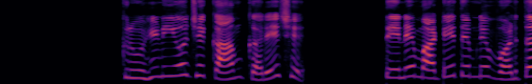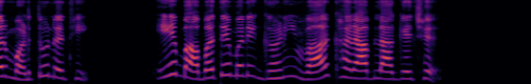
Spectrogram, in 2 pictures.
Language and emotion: Gujarati, sad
